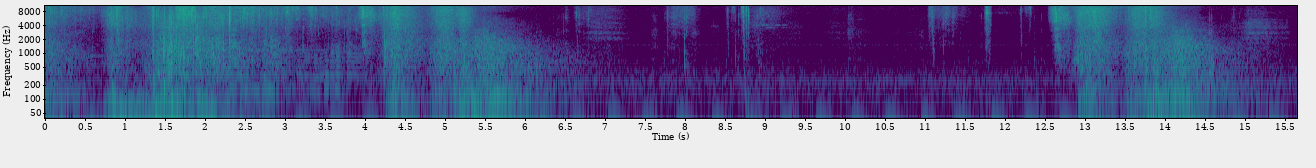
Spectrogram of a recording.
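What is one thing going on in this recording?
Game effects whoosh and chime in bursts.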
